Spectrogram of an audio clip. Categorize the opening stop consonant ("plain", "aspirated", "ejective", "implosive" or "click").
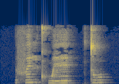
aspirated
